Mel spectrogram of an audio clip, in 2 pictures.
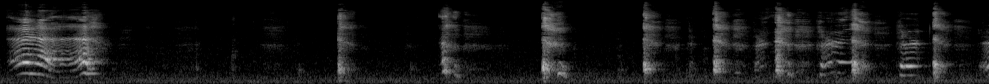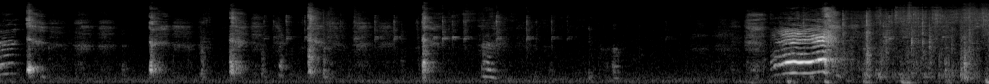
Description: gets absolutely nutty in his play center while practicing his fake cough to get attention!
